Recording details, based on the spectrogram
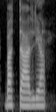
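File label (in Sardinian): "batàglia", female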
